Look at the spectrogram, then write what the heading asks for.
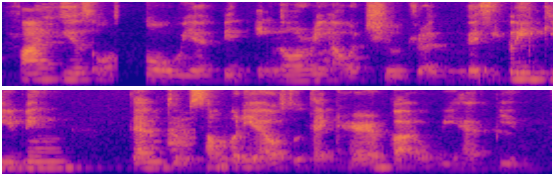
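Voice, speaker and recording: Low-voiced Malaysian woman, echoey room. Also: steady tone, brisk. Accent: Malaysian English. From Malaysia (Sarawak). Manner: chatty, laughs between phrases. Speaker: guest. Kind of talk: casual interview chat. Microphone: video call. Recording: echoey room, faint ambient noise.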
